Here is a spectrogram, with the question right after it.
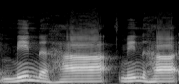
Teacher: নুন সাকিনরে এখানে আমরা স্পষ্ট করি ইজহার করি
